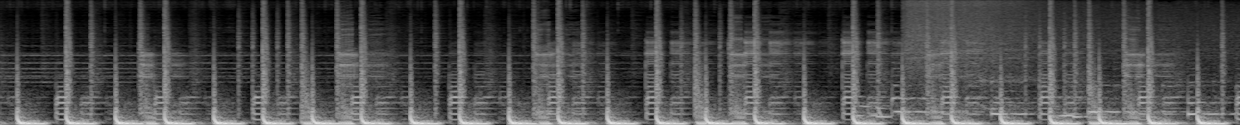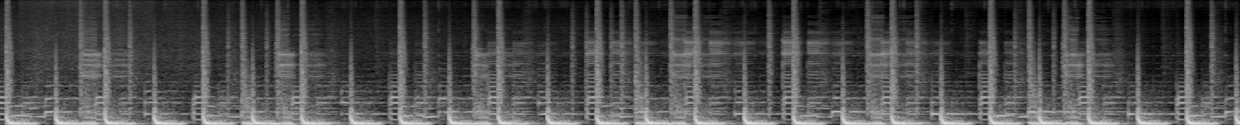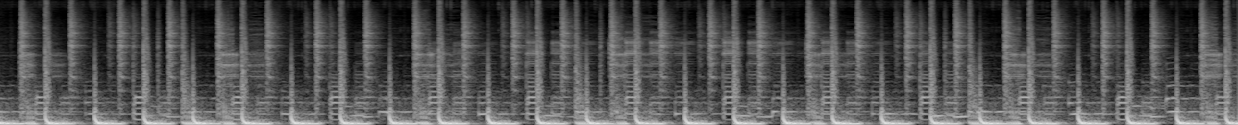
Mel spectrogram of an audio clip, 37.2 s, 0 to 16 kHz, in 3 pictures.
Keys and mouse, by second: 1.4 click, 3.4 right click, 5.3 click, 9.1 right click, 10.3 click, 12.0 Tab, 12.6 click, 13.8 right click, 17.4 click, 22.9 click, 27.5 click, 32.7 =, 33.1 space, 33.2 click, 34.1 ctrl+=, 35.7 ctrl+z, 36.0-37.1 typing.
